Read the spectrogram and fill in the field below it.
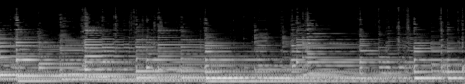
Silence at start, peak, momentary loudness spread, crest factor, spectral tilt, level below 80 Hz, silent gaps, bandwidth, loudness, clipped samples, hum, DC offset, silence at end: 0 s; 0 dBFS; 7 LU; 14 dB; -7.5 dB/octave; -48 dBFS; none; 10 kHz; -16 LUFS; under 0.1%; none; under 0.1%; 0 s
